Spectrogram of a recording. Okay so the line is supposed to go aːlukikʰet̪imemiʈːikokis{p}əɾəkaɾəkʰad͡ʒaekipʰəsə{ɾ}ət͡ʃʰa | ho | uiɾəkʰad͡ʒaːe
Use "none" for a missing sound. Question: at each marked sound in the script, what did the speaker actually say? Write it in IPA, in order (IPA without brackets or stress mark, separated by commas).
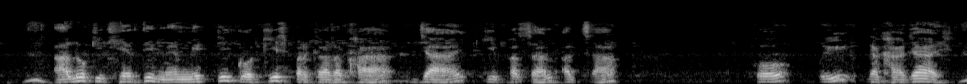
p, l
